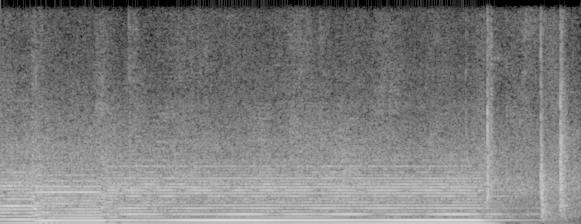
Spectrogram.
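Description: Pipe organ playing: a few quick chord changes, then one long held chord that cuts off near the end, followed by the clunk of a stop knob being moved at the console.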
